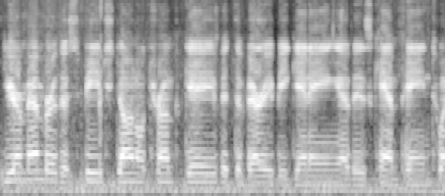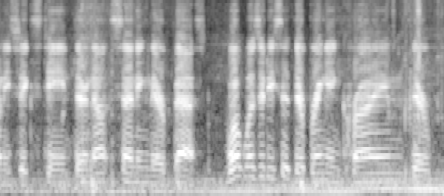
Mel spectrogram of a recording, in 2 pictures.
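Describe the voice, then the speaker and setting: A man's voice: medium pitch, fairly even intonation, moderate pace, hardly any pauses, sharp tone, far from the mic, a little hiss or hum, poor audio. A man giving casual, conversational commentary, explaining his point.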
